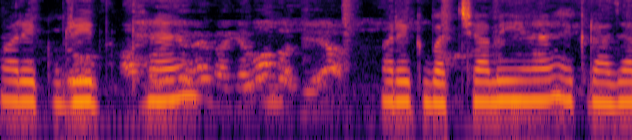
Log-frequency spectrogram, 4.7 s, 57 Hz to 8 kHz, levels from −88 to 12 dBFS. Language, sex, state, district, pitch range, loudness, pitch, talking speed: Hindi, female, Uttar Pradesh, Jalaun, 220-230 Hz, -23 LUFS, 225 Hz, 165 wpm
